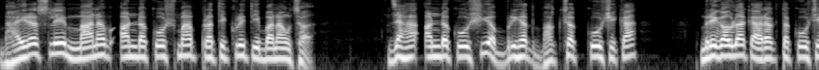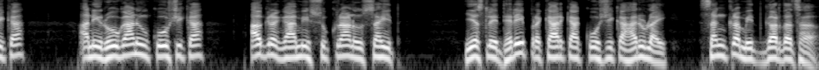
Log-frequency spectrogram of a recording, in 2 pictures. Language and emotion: Nepali, neutral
